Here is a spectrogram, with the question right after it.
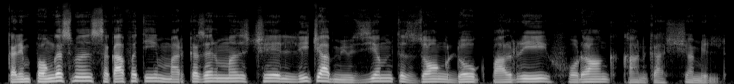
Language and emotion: Kashmiri, neutral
